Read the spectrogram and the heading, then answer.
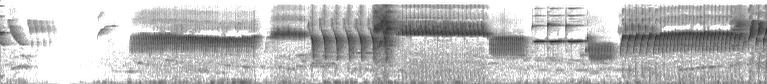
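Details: Canary from Petarukan, Pemalang, Central Java, Indonesia, singing a varied song of sustained buzzy rolls, rapid pulsed trills and high whistled notes, shifting between phrases every second or two, loud and clear in a quiet background.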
